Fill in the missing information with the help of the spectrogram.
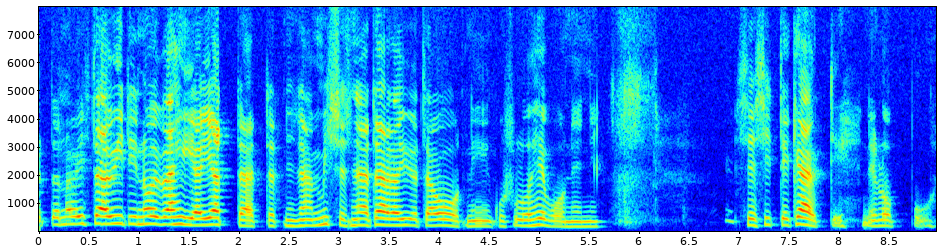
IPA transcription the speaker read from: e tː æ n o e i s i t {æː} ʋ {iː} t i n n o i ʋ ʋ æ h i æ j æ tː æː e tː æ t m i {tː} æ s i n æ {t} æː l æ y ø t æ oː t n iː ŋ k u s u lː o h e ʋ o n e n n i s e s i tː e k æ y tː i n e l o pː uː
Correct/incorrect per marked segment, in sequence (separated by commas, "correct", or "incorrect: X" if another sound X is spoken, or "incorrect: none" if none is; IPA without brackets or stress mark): incorrect: æ, correct, incorrect: sː, correct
